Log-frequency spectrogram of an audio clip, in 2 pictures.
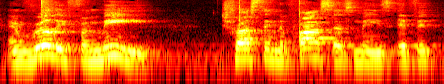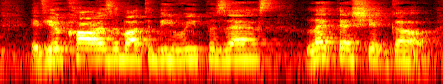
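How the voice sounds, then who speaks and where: A man's voice: a little high, moderate pace, fairly bright tone, echoey room, a little hiss or hum. Reflective man in his forties. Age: 40s. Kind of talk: casual talk show chat.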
